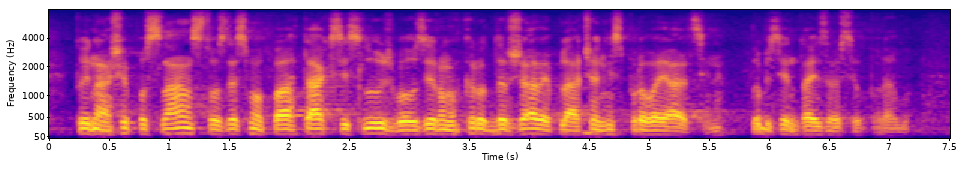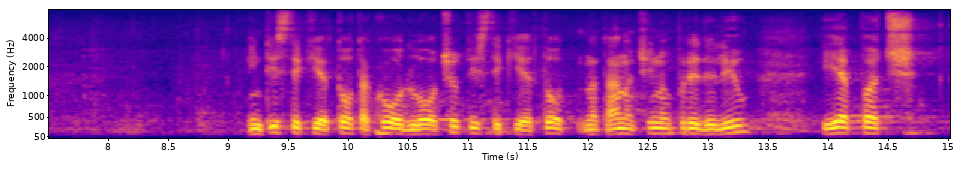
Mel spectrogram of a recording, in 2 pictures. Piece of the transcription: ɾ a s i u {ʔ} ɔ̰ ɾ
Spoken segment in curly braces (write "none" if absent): p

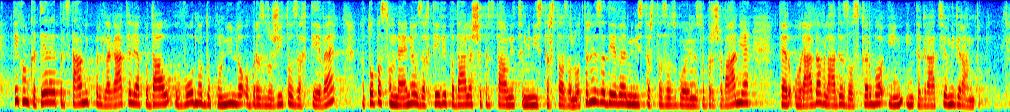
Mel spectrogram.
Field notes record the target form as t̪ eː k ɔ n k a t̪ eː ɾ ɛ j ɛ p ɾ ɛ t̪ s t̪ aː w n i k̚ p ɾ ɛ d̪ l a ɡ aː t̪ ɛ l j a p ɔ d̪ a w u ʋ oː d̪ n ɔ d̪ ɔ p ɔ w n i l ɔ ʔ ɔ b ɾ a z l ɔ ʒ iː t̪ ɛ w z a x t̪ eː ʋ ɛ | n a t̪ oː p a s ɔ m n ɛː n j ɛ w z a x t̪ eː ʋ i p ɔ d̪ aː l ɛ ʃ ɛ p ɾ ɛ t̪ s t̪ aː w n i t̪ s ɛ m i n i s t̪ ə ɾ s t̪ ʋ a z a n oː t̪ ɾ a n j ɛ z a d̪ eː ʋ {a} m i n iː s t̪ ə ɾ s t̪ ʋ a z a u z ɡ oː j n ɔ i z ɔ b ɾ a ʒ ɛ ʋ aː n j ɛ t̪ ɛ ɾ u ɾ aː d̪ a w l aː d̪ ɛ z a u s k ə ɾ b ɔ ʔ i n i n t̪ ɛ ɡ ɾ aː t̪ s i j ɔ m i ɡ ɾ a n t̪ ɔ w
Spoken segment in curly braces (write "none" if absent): ɛ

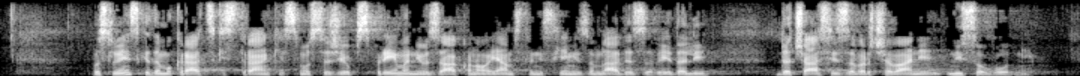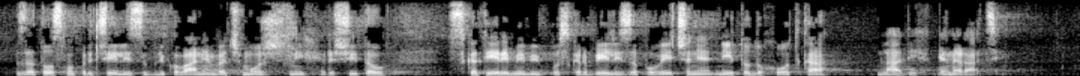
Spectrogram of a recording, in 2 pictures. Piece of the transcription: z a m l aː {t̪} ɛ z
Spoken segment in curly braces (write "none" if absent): d̪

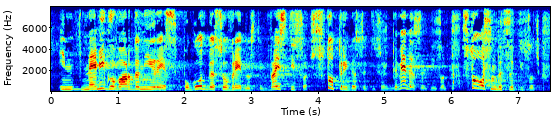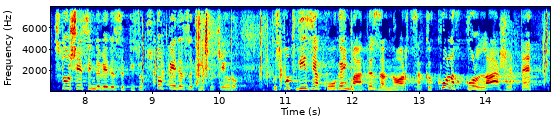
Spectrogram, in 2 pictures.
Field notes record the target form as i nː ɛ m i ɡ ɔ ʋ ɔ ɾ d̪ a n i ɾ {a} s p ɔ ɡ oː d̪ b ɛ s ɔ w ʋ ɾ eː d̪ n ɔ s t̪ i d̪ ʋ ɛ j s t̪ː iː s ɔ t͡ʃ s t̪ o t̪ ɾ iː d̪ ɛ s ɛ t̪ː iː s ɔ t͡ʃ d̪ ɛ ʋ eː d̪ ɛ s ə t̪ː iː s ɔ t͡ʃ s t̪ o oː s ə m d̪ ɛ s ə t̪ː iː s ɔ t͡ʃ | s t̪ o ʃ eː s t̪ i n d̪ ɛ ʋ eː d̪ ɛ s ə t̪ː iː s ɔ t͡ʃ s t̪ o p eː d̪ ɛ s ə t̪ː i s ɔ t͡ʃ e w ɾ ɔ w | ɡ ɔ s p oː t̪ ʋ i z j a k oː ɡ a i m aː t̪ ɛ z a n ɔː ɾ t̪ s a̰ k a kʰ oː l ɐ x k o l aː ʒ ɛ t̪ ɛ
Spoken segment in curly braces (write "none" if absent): e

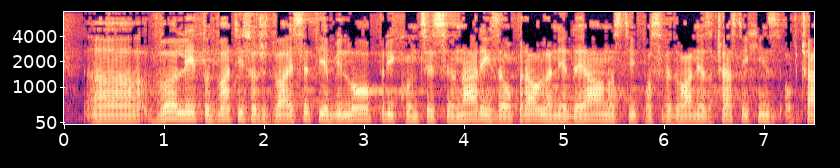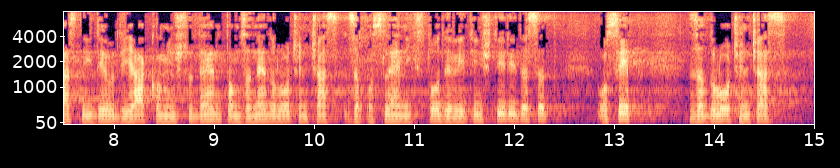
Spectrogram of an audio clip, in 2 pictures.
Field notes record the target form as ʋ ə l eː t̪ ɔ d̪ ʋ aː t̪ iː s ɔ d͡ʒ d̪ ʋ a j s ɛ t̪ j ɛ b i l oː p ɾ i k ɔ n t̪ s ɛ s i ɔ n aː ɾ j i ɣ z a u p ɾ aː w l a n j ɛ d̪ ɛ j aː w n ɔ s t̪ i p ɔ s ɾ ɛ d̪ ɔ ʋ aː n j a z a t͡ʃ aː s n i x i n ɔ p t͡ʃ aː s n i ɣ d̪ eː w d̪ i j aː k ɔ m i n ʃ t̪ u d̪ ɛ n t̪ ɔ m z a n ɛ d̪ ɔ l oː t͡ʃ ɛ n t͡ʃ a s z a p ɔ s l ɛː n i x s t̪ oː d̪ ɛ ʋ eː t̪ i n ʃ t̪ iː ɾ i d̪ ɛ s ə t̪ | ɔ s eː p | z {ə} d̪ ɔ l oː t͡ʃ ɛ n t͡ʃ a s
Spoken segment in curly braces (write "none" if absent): a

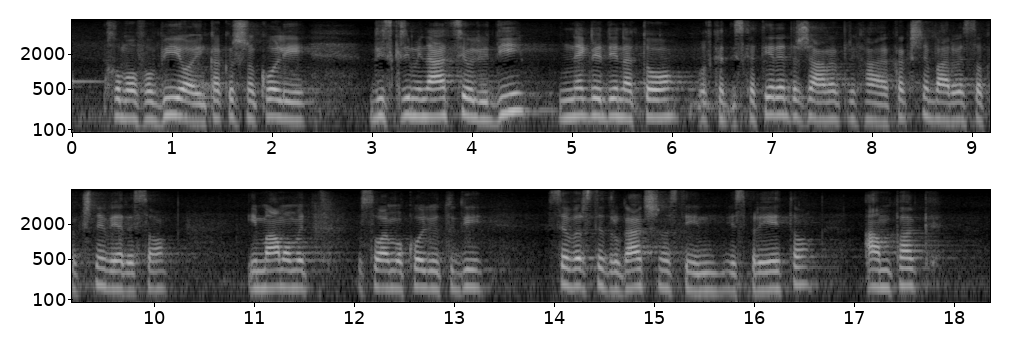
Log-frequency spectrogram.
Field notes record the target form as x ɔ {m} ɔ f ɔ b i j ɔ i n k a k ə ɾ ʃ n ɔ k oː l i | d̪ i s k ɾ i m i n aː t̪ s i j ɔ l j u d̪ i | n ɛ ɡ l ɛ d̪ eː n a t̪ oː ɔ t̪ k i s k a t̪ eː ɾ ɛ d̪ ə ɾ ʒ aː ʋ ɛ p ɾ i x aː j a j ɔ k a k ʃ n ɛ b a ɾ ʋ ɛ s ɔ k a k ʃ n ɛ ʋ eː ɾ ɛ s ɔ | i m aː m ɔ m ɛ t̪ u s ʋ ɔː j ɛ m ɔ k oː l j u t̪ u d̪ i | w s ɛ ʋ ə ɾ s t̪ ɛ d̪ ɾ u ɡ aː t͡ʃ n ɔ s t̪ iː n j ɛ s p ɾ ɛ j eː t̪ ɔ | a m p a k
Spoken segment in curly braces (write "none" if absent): m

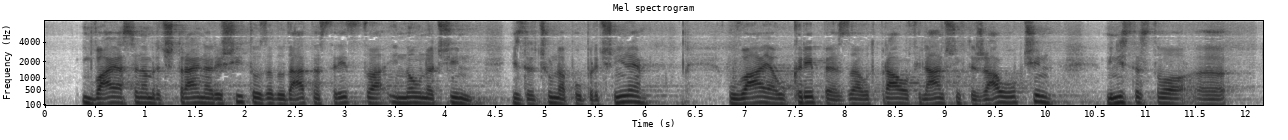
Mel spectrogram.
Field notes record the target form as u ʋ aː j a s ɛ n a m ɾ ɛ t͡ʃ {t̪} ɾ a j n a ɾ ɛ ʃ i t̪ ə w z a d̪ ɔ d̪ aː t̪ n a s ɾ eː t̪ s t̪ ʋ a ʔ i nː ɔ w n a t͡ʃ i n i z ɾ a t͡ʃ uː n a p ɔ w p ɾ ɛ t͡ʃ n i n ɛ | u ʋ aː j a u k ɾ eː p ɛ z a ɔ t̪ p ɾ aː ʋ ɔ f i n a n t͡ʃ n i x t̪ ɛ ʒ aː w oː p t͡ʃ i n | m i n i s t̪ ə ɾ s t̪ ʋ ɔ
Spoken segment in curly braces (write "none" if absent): t̪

